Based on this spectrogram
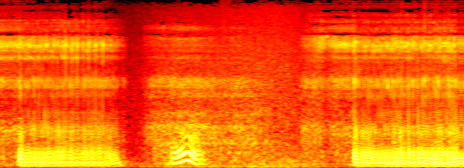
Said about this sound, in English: That is a pretty deep sort of snore. That sounds fairly familiar. That's what's close to your ear every night.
